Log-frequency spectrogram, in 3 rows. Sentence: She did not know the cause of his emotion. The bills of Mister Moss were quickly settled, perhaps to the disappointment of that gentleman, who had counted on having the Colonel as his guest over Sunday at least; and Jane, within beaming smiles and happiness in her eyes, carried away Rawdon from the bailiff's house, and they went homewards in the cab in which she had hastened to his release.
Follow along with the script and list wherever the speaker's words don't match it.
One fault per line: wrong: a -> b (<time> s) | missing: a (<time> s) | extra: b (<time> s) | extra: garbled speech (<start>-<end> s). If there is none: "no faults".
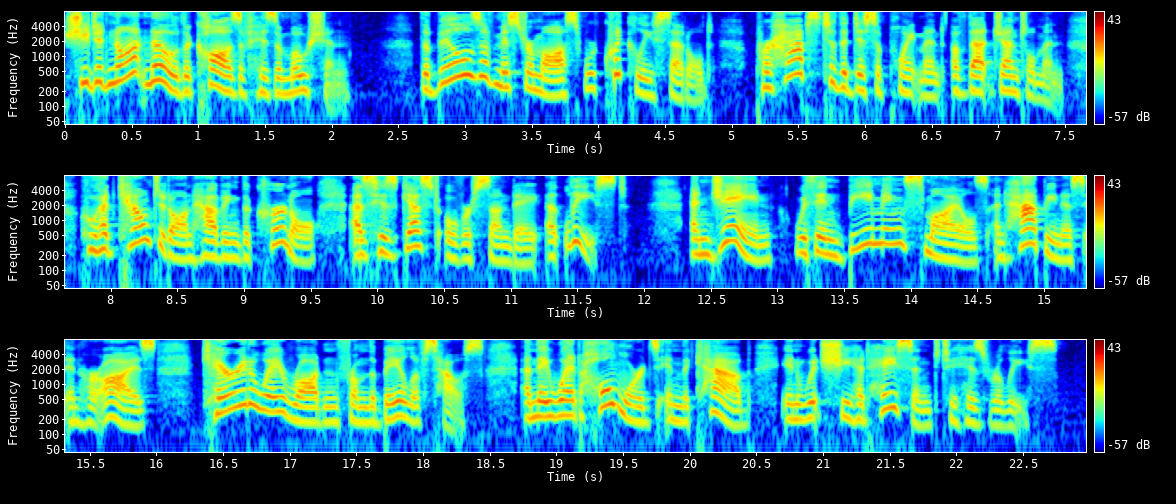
no faults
